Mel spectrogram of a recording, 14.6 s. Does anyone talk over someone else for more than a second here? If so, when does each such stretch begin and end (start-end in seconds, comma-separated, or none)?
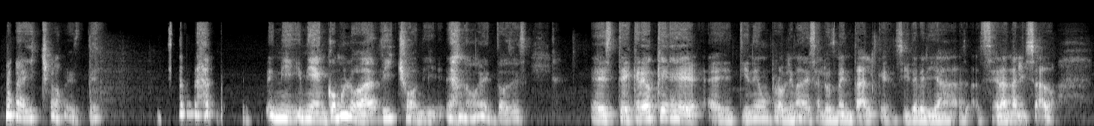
none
